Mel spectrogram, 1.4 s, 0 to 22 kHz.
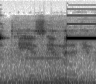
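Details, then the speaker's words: Hewescraft 25 Alaskan boat with twin Honda 200 V6 outboards, at the helm while setting up the digital throttle: a shrill steady high-pitched AIS proximity alarm sounds over quiet engine hum, warning of a nearby vessel. "That's annoying. And this got AIS too."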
